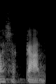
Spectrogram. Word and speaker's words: ฉกรรจ์: อาจ จะ กัด นะ อะไร ก็ ตาม มี ธนาคาร ไม่ ออก เสียง จอ จาน ตรง เนี้ย ต่อ ให้ เป็น แม่ กด นะ ครับ แต่ ก็ ไม่ ออก เสียง เพราะ ว่า ไม่ ได้ นับ ว่า ต้อง ออก เสียง ตรง นี้ อ่าน ว่า ฉกรรจ์ นะ ครับ จอ จาน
